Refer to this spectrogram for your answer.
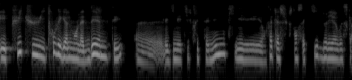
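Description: A woman talks at a fairly slow pace with lively intonation. She has a normal speaking voice. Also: fairly low pitch for a woman. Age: young. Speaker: psychotherapist. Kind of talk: explanatory interview.

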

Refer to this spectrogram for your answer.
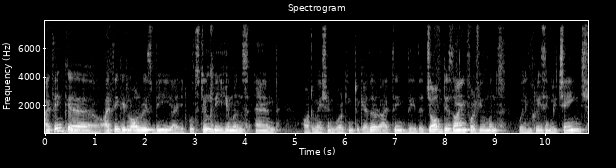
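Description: A man with a medium pitch speaks at a fairly slow pace. His intonation is fairly even, and there is audible room echo. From India, Bangalore. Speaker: engineer at a truck maker. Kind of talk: interview. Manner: halting, many fillers.

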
